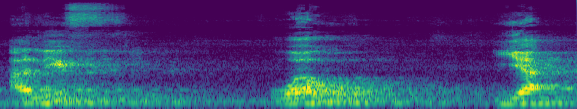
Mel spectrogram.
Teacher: Itu termasuk kepada hurufnya al-jawf. Tempat keluarnya adalah rongga mulut. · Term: huruf mad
